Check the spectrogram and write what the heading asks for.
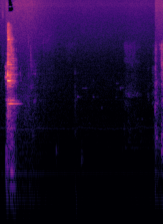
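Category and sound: household object, glass clinking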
